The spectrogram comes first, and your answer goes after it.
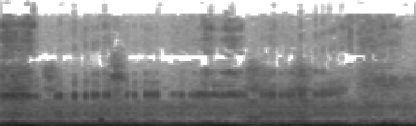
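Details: Close, steady low purring from a domestic cat, a dense continuous rumble with fine rapid pulsing and no pauses.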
